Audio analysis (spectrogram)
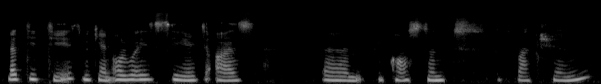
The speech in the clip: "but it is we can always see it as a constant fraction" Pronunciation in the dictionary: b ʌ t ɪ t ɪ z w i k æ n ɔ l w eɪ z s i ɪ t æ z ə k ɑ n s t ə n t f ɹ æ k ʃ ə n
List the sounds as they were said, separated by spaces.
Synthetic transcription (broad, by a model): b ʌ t ɪ t ɪ z w i k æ n ɔ l w eɪ z s i ɪ t æ z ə k ɑ n s t ə n t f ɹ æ k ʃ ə n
